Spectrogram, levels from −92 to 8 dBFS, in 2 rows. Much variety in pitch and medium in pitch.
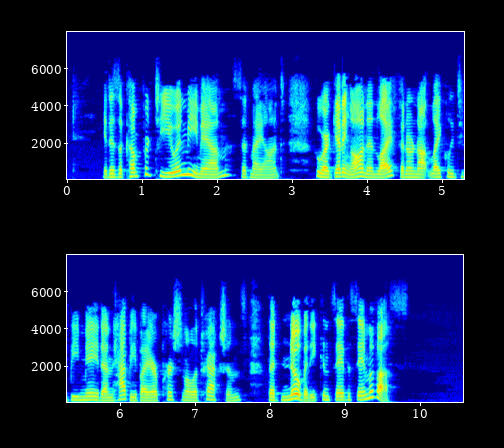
No: average, 4.2 semitones; medium, 180 Hz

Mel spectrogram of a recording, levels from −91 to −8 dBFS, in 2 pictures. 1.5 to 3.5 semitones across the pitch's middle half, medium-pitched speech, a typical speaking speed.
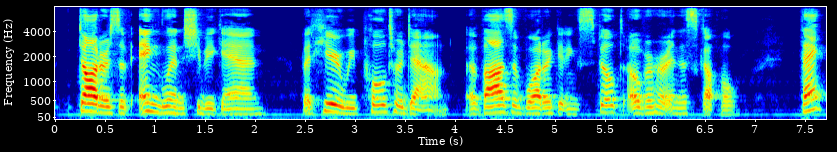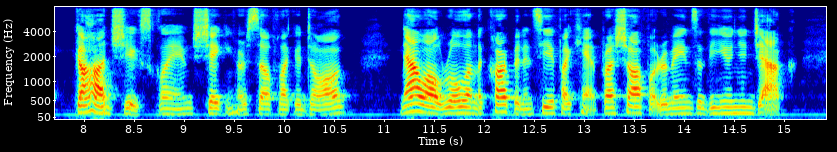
Yes: average, 2.9 semitones; medium, 155 Hz; average, 195 wpm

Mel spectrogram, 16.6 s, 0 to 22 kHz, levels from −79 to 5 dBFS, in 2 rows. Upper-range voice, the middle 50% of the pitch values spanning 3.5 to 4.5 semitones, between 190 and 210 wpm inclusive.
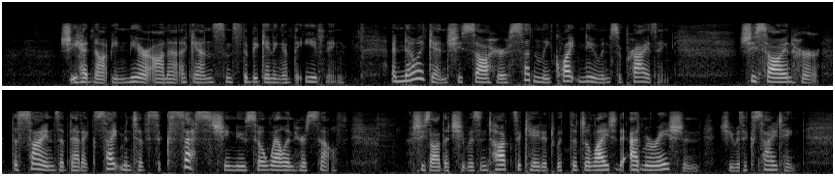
No: high, 195 Hz; average, 2.7 semitones; average, 195 wpm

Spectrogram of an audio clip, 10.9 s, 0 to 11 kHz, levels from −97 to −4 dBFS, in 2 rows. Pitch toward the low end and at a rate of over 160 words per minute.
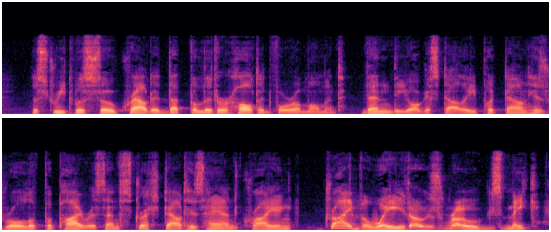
Yes: low, 110 Hz; average, 175 wpm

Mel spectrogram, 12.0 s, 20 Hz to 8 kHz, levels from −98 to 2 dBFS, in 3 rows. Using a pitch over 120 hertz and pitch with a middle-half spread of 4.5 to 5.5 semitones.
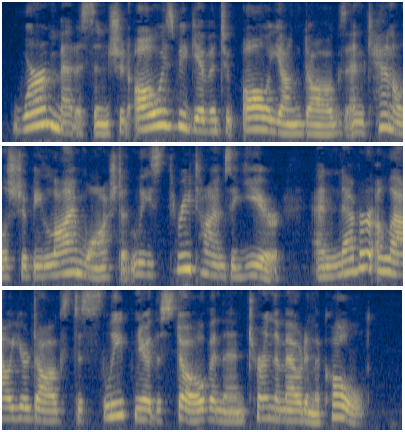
Yes: medium, 185 Hz; average, 5.2 semitones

